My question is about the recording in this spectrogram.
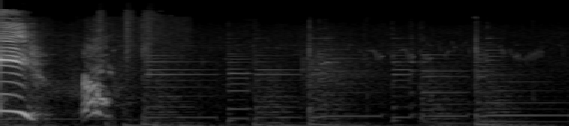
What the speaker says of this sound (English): This is Torgal, a wolf pup raised in the Duchy.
